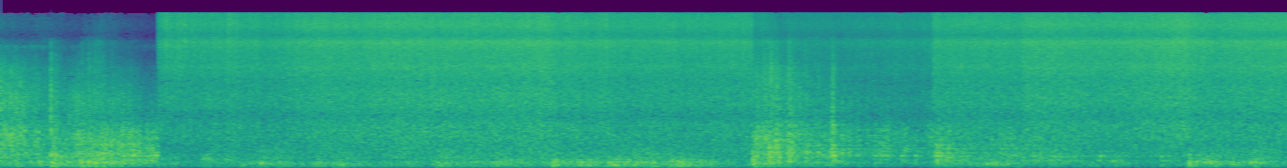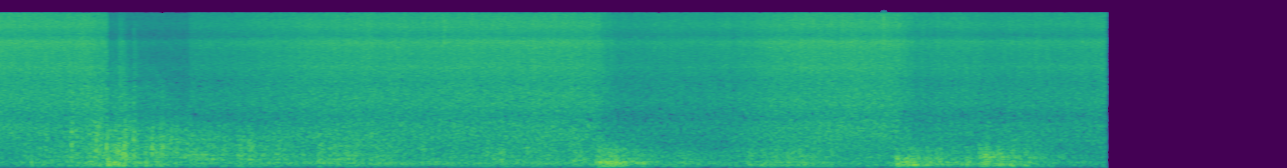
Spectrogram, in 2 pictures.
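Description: Thunderstorm: steady rain with thunder rumbling again and again, about five rolls, the loudest near the start, about ten seconds in, and near the end.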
